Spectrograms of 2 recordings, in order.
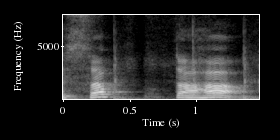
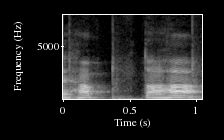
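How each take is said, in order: First: सप्ताह stretched very slowly, every syllable clear with a crisp s; सप्ताह, drawn out syllable by syllable; drawn-out demo word. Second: हप्ताह with an h at the start where सप्ताह has s; हप्ताह, breathy h in place of the s; Iranian ha for sa. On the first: Teacher models सप्ताह very slowly for the class. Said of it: "कि सप्ताह बोलिए". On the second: Teacher imitates the Iranian way of saying हप्ताह, h for s. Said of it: "सा को हा करते थे". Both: Shown as a demonstration.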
